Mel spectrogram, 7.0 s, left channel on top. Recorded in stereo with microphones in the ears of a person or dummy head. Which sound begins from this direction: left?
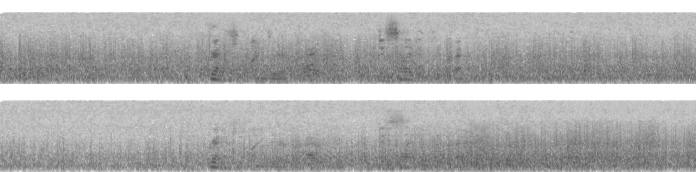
A man speaking, at 2.1 s.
